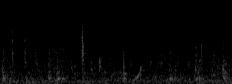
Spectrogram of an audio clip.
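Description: Near silence: faint low ambience of an open wooden boat at sea, with a few small faint clicks.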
